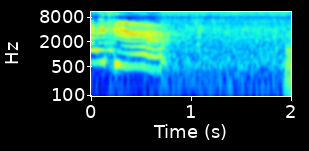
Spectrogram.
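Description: A young girl's high-pitched voice calls out briefly at the start. Then comes a steady hiss of water spraying from a slip-and-slide's garden hose.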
